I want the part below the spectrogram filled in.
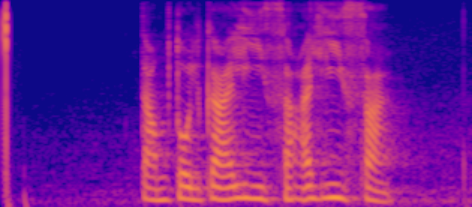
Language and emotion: Russian, angry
